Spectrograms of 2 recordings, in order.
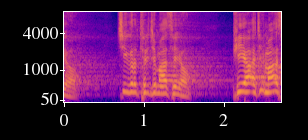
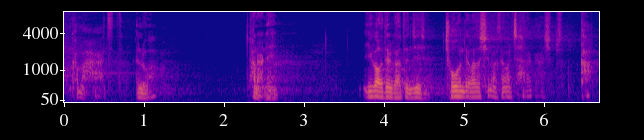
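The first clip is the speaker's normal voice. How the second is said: hushed prayer; 11 semitones lower, 18 dB quieter than usual. Retold or imitated.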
